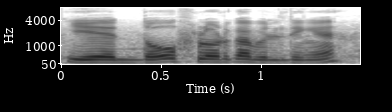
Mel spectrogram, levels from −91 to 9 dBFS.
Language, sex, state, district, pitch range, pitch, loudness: Hindi, male, Arunachal Pradesh, Lower Dibang Valley, 135-155 Hz, 140 Hz, -14 LUFS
